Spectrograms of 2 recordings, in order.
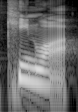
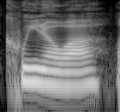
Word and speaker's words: quinoa: Quinoa is that Q-U-I-N-O-A food that you don't know how to pronounce sometimes. It's quinoa. I didn't know that for a while and I was calling it quinoa, like back in the 90s or something. It's quinoa and I like it.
